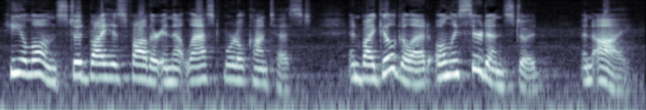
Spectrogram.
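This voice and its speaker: Storybook role: ancient, solemn elf lord played by a woman, stately archaic speech, expressive pitch movement. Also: normal speed, low-quality recording. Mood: grave, solemn. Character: grave, ancient male elf lord recalling old wars. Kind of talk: storybook character in read-aloud.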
